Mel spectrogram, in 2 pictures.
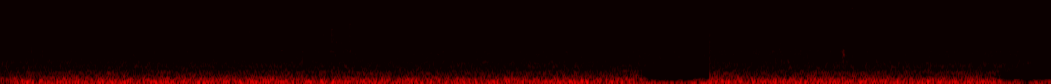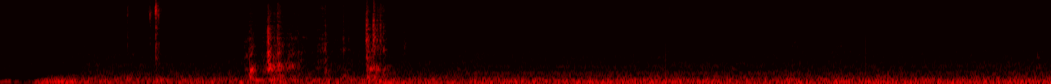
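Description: Steady low rumble of a car idling, heard from inside the cabin. A short cluster of sharp clicks comes about six to seven seconds in.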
